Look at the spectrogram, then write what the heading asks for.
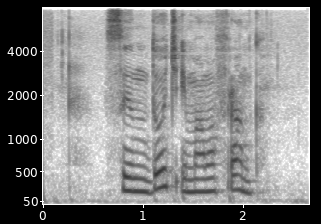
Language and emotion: Russian, neutral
